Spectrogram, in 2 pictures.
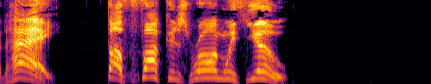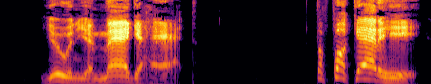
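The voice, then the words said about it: Put-on New York accent. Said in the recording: “That's as close as I can get to doing a New York accent.”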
